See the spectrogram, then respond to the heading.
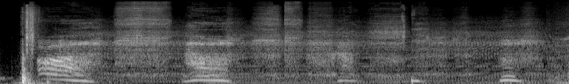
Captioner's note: Larry groaning; dramatic music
